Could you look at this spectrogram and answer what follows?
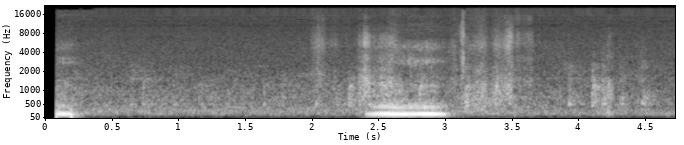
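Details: Dogue dog snoring: a single low, rattling, buzzing breath lasting about half a second against a quiet background; snoring.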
